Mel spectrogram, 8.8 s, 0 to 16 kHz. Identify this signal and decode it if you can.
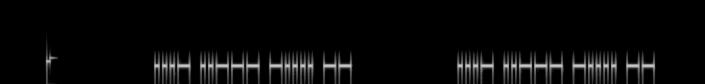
Morse code, heard as a keyed tone, about 25 wpm, 700 Hz. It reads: V26M V26M
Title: Call Signs Repeated 2x - 25wpm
